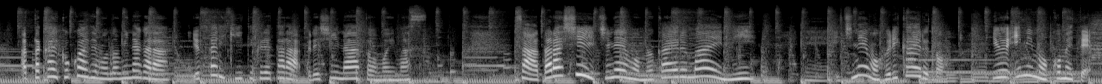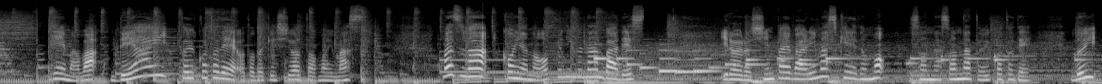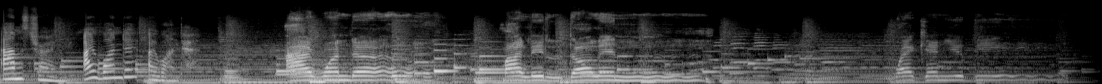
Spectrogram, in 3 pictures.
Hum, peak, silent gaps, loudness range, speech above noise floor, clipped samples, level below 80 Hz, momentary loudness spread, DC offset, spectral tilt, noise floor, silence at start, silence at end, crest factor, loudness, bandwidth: none; 0 dBFS; none; 5 LU; 27 dB; under 0.1%; -38 dBFS; 14 LU; under 0.1%; -5.5 dB/octave; -44 dBFS; 0 s; 0.35 s; 18 dB; -18 LUFS; 16.5 kHz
